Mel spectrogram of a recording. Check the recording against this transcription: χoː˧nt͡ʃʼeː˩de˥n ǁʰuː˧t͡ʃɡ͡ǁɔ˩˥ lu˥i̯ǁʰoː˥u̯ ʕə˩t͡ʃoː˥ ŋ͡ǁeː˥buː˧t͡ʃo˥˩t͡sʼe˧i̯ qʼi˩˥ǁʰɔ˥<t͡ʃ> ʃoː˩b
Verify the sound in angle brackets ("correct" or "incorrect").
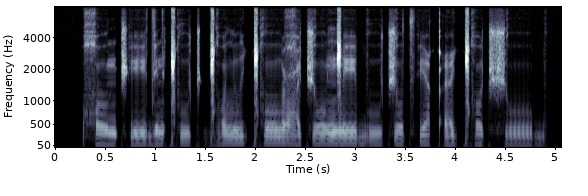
correct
